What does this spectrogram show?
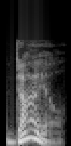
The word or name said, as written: dial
